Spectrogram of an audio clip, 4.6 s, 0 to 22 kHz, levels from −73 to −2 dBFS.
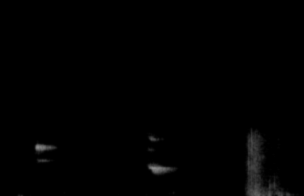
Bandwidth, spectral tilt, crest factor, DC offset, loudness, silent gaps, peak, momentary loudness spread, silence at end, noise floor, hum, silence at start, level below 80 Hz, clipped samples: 8.2 kHz; -1 dB/octave; 26 dB; under 0.1%; -38 LUFS; none; -20 dBFS; 19 LU; 0.2 s; -79 dBFS; none; 0.25 s; -74 dBFS; under 0.1%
